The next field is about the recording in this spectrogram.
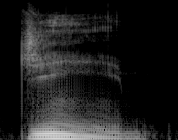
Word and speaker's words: Jim: To say good evening in Arabic, we say مساء الخير مساء الخير مساء الخير The fifth letter of the Arabic alphabet is Jim and it's pronounced J. J. Just like saying Jordan.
